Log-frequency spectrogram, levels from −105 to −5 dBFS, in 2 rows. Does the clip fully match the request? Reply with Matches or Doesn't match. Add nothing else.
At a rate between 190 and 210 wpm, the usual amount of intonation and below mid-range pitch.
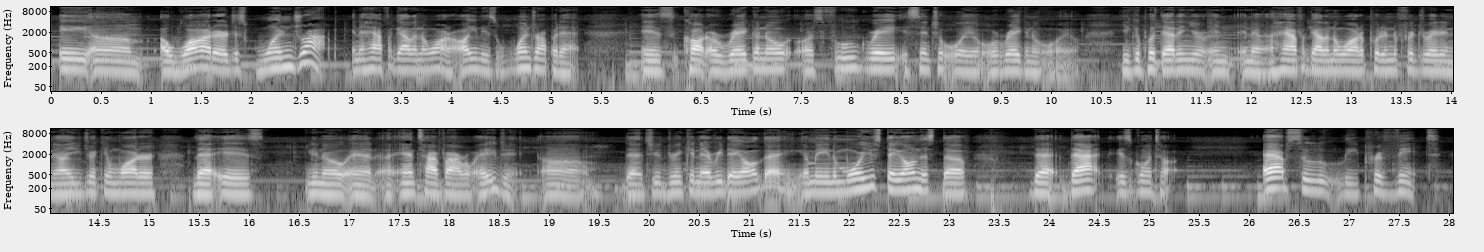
Doesn't match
